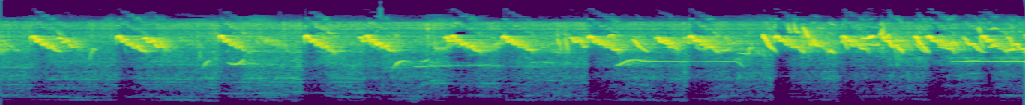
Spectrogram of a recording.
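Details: Lombok yellow white-eye, a kecial kuning song combination: dense series of bright descending chirps, several each second, interspersed with drawn-out steady whistled notes and quick upward slurs.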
